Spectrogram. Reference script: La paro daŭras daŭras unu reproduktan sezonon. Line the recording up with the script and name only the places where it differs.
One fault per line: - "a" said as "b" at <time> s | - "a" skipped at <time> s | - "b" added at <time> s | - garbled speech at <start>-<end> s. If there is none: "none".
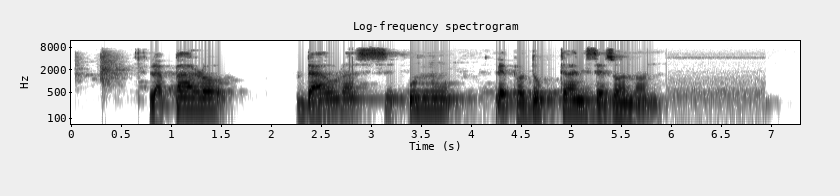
- "daŭras" skipped at 3.0 s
